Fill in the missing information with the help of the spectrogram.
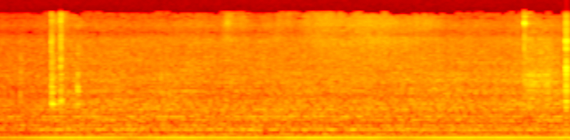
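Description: Steady low hum of a fan- or air-conditioner-like room background, with a couple of faint clicks about half a second in.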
